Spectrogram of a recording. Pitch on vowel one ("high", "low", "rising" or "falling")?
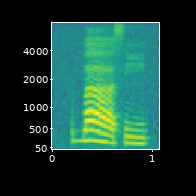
falling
